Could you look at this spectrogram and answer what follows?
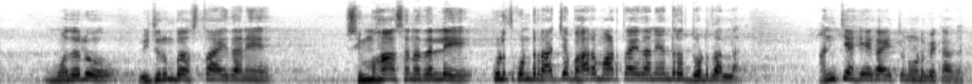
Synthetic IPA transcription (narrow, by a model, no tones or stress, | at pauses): mɔd̪ɐluʋid̪ʱɾumbʱɐst̪aːjid̪aːne | simɦaːsɐnɐd̪ɐlːipuɭt̪uko̞ɳɖuɾaːd͡ʒjɐbʱaːɾɐmaːɖt̪aːjd̪aːneɐnd̪ɐɾed̪ɔɽɐd̪ɐlːɐ | ɐnt̪jɐɦɛːɡaːjit̪ːunoːɽbɛːkaːɡɐt̪ːe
